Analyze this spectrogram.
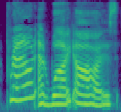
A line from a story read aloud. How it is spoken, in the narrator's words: exclaimed the friend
